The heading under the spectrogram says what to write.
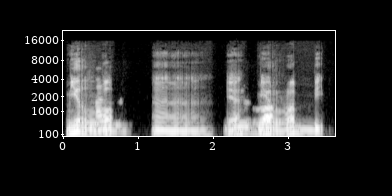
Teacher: masih diidghamkan, dileburkan bunyi nun atau tanwinnya, tetapi bila gunnah tidak digunnahkan atau tidak didengungkan, tidak ditahan, tapi masih melebur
